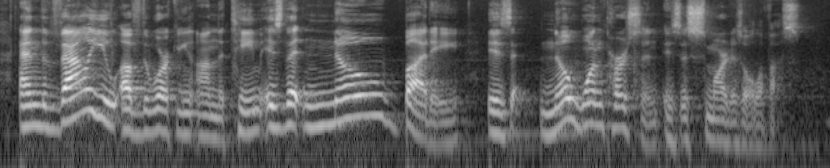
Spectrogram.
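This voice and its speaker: Speaking at a fairly slow pace, a man with a fairly high pitch moves through very wide pitch swings and big swings in loudness, with audible room echo around him. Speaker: trainer. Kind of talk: lecture. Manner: animated.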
